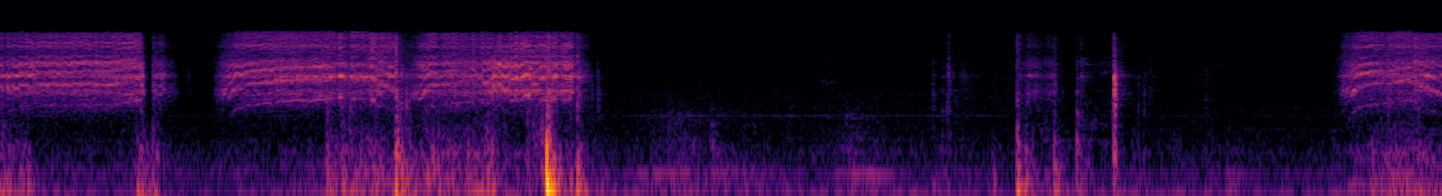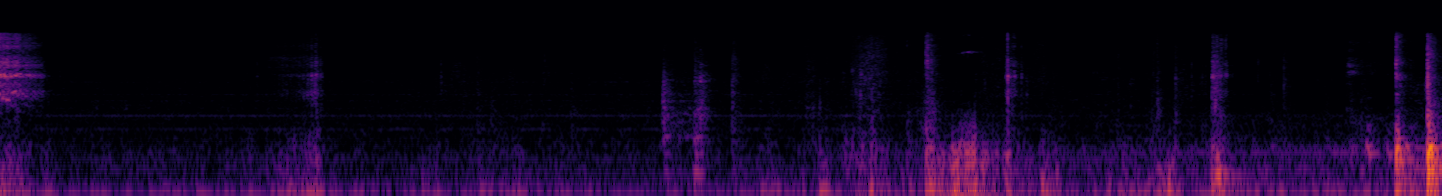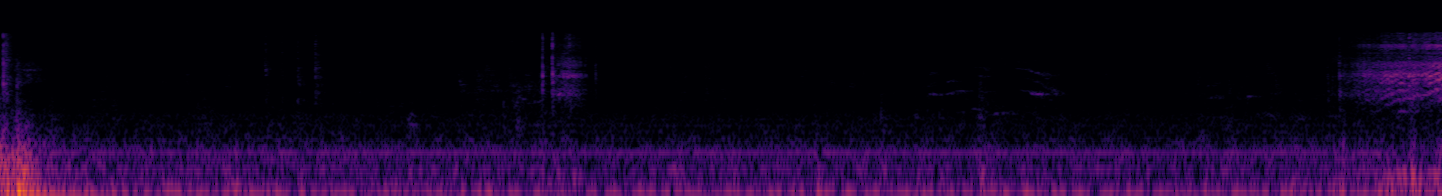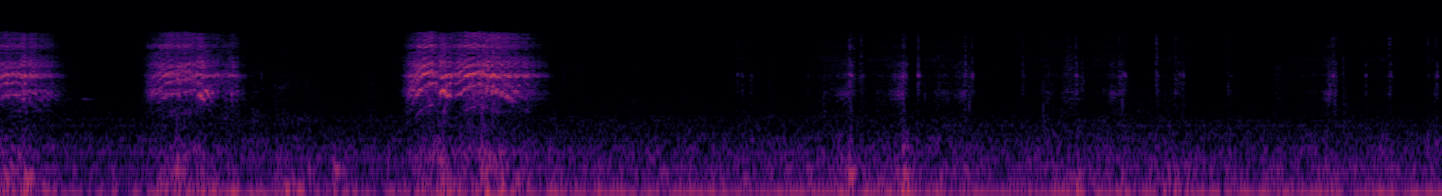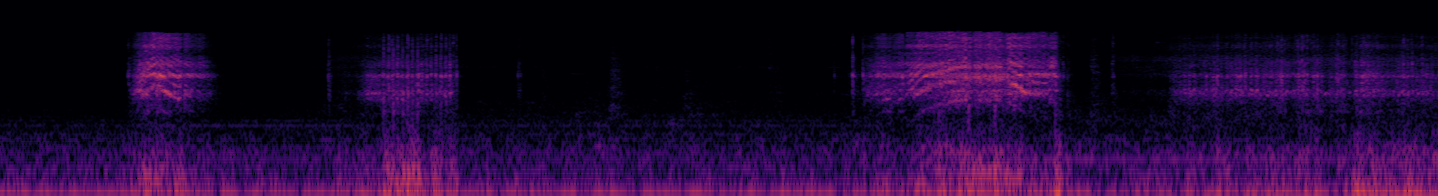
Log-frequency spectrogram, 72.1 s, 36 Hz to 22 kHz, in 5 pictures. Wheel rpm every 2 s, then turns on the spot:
140, 130, 160, 10, 0, 0, 40, 30, 0, 0, 0, 0, 0, 0, 0, 0, 0, 0, 0, 0, 0, 60, 40, 40, 20, 0, 10, 0, 0, 10, 10, 10, 0, 110, 50, 50.
60-64 70-72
